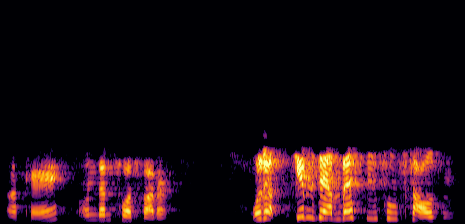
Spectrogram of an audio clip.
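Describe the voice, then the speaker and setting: High-pitched woman on the phone. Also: lively intonation, moderate pace. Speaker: call centre sales agent. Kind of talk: unscripted sales phone call. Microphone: telephone. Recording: muffled tinny phone line.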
